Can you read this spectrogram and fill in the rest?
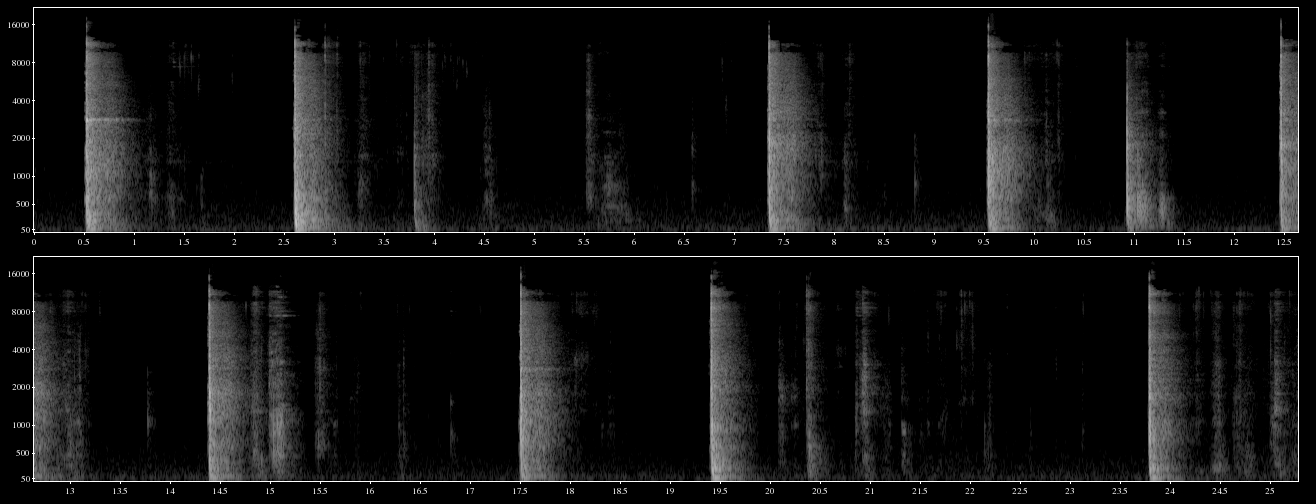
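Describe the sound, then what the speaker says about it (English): A knife chops fried rattlesnake, bones left in, into bite-sized sections on a cutting board: about ten sharp, isolated knocks at irregular intervals, each followed by a faint smaller tap, with quiet between strikes. "We're just going to cut it into bite-sized sections."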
